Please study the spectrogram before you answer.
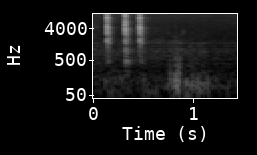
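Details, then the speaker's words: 1984 Toyota pickup with a homemade headlight relay harness: several sharp dry clicks from the relay, a quick triple then a single, as the high beam is switched off, while the high beams get no power; cause not yet found. "but when you turn off the high beam turn off the high beam see you can hear the relay"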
